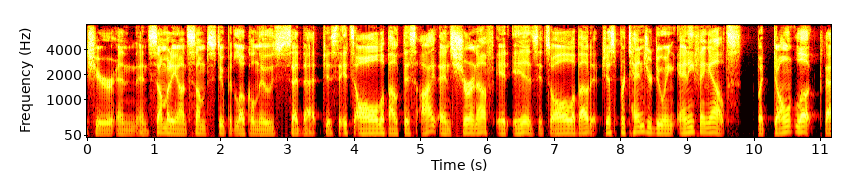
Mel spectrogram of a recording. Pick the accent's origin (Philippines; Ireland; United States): Ireland; I'm Irish. I'm an Irish citizen.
